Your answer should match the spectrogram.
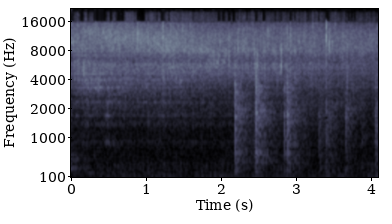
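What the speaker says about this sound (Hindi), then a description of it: "यहाँ पैन में मैंने ये देसी घी डाल दिया। अब मैं इसके अंदर डालूँगी ये जो मैंने चॉप की हुई ये जिंजर है" Chopped ginger frying in desi ghee in a pan, heard close as a steady hiss, with a few sharper spatters and stirring clicks in the last couple of seconds.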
